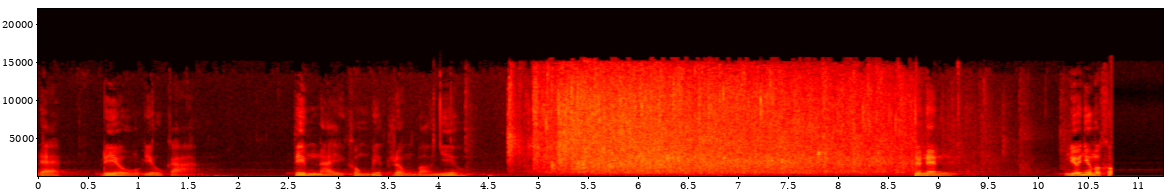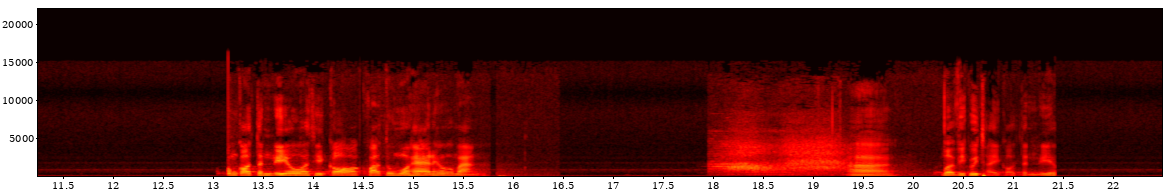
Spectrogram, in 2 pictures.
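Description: A man speaks cheerfully into a microphone, heard through a loudspeaker in a large hall.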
